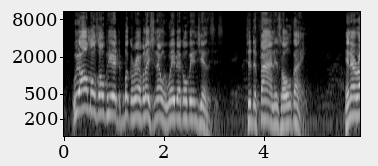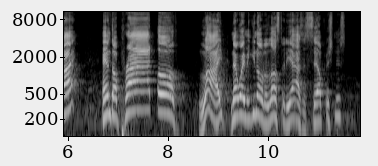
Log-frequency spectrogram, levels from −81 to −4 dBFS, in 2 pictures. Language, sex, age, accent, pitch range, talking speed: English, male, 50-69, American, 135-205 Hz, 215 wpm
